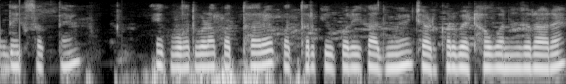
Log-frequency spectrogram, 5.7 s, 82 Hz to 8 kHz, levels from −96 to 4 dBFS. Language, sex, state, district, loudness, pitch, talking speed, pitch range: Hindi, female, Bihar, Araria, -15 LUFS, 210 Hz, 220 wpm, 205-220 Hz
